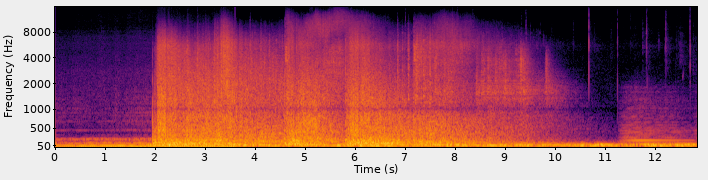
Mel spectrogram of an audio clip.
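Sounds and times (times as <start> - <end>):
low rumble before an underground mine explosion: 0.0 - 12.8
underground gas explosion in a mine: 1.9 - 10.6
sustained roaring rumbling blast of flame in an underground mine: 1.9 - 10.7.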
